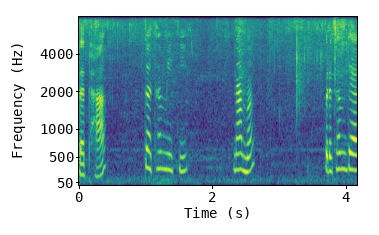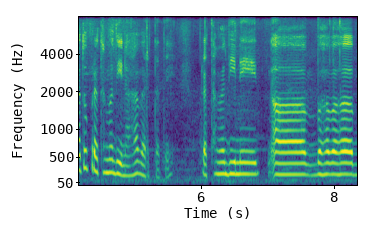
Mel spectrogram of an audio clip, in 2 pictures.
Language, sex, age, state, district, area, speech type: Sanskrit, female, 18-30, Maharashtra, Wardha, urban, spontaneous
